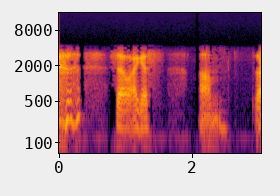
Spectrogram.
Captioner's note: giggles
